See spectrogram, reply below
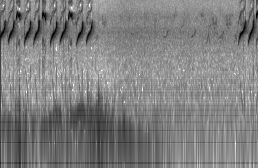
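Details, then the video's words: Cinereous tit singing the long 'wucit wucit' style meant to stimulate other tits into song: quick rising whistled couplets for two seconds, a low rumbling background, near silence, then the whistles return. "SUARA ASLI GELATIK BATU GACOR PALING WUCIT WUCIT PANJANG"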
